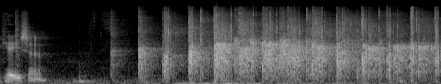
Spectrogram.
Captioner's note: applause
